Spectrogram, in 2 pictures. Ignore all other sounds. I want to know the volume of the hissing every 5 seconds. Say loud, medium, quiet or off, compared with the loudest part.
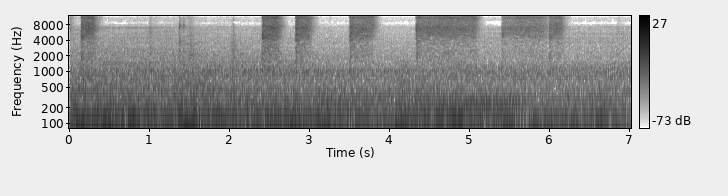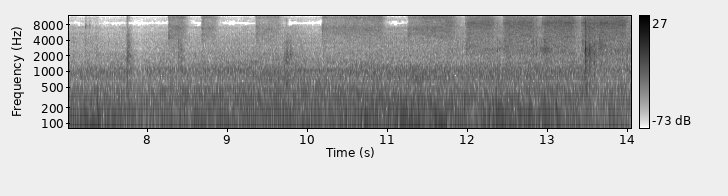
loud, medium, loud.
